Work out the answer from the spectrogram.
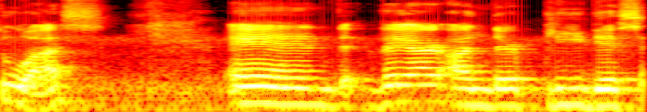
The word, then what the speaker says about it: TWS: they're called twws uh it's they're they're pronounced as to us you know twws pronounced to us and they are under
